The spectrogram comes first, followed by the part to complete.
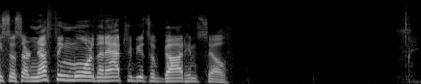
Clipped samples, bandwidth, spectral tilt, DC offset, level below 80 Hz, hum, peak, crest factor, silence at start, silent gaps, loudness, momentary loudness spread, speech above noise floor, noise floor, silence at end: under 0.1%; 17 kHz; -4.5 dB/octave; under 0.1%; -72 dBFS; none; -4 dBFS; 22 dB; 0 s; none; -23 LUFS; 10 LU; 53 dB; -76 dBFS; 1.95 s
